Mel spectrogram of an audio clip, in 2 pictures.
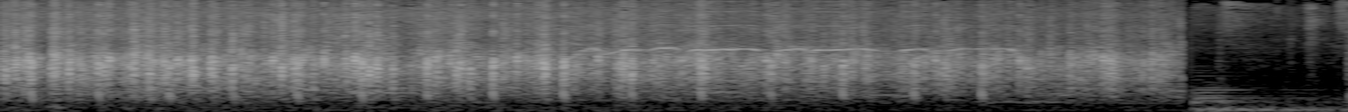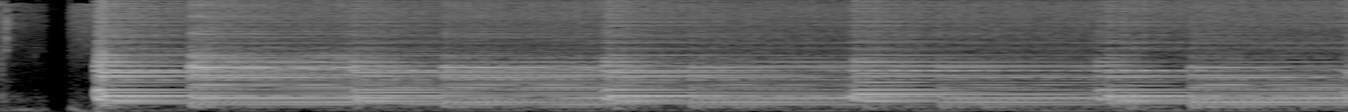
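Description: An audience claps in a dense, steady burst of applause for several seconds, then it cuts off abruptly; after a brief silence, loud music with sustained tones takes over.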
